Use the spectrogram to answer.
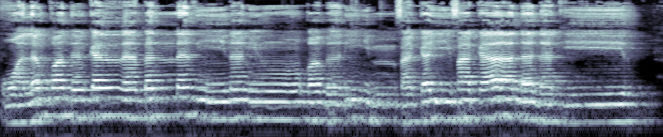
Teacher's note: Dalnya mantul, kemudian qablihim baknya mantul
